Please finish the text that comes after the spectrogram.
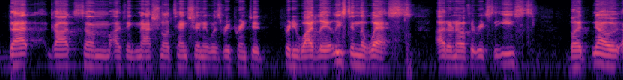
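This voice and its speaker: An American man giving earnest, unscripted remarks as a panel guest, often pausing mid-sentence. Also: mid-range voice, a bit bright. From United States.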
